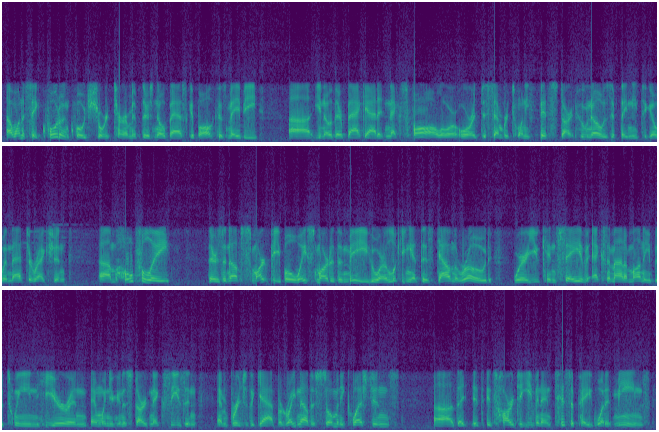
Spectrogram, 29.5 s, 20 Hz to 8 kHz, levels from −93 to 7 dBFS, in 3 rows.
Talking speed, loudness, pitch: 200 wpm, -27 LUFS, 115 Hz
